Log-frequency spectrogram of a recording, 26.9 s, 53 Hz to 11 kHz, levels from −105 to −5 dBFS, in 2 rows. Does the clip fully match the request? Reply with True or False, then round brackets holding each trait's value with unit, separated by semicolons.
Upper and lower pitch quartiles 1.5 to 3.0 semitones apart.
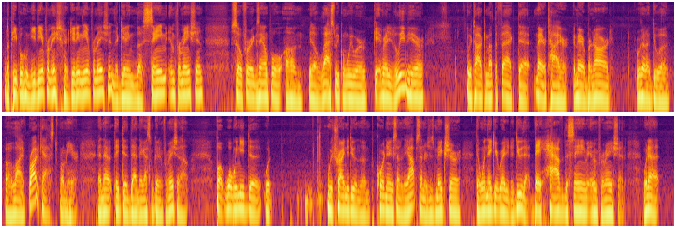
True (2.7 semitones)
